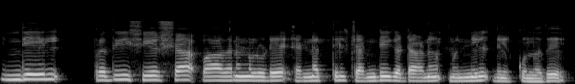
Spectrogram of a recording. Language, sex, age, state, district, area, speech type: Malayalam, female, 45-60, Kerala, Wayanad, rural, read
